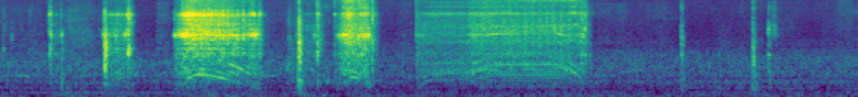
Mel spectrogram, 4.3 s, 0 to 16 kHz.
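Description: Screws being driven out of the dash trim of a 2018+ Jeep Wrangler JL with a Phillips screwdriver, heard as scattered clicks and bursts of ratcheting, grinding turns close by with short pauses between them.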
